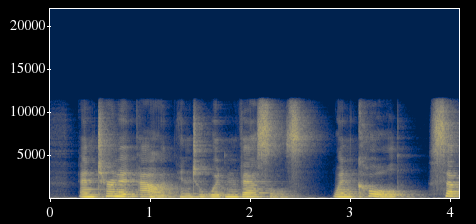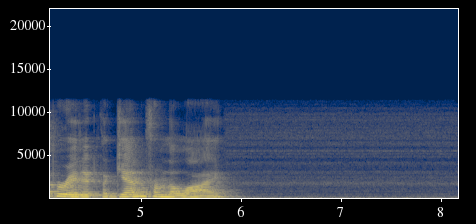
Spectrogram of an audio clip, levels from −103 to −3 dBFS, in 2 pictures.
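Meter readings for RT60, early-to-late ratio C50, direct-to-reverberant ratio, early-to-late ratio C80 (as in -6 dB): 0.55 s, 9.5 dB, 5.0 dB, 13.5 dB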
